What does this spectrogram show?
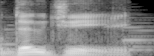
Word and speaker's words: dogie: real thing and that the phrase is actually get along Lil dogee and not doggy mispronounced as I'd always thought an acquaintance of mine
